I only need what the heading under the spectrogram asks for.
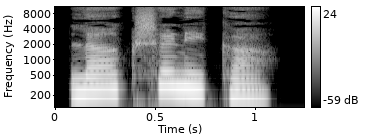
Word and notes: ಲಾಕ್ಷಣಿಕ: lākṣaṇika

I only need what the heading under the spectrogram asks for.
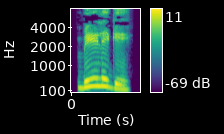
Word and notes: ಬೆಳಿಗ್ಯೆ: beḷigye; Kannada

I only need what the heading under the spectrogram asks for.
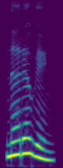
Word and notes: ನಿರ್ವಾಣಿ: nirvāṇi

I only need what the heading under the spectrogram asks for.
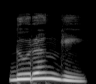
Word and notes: ತುರಂಗಿ: turaŋgi

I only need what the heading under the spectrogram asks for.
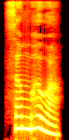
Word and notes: ಶಂಭವ: śambhava

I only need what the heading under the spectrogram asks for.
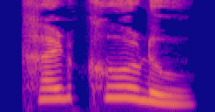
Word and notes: ಖಡಾಖೋಡು: khaḍākhōḍu

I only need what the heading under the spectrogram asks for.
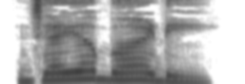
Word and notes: ಜಯಬಾಡಿ: Kannada

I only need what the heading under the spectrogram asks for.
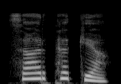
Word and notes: ಸಾರ್ಥಕ್ಯ: Kannada

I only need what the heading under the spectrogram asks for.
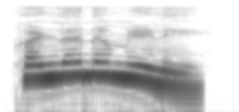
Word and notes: ಕಳ್ಳನಮೆಳೆ: Kannada

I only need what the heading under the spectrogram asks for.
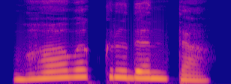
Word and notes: ಭಾವಕೃದಂತ: Kannada

